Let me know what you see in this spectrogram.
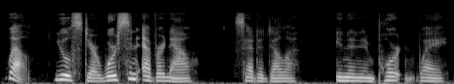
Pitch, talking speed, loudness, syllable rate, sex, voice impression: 165 Hz, 170 wpm, -19 LUFS, 5.5 syllables/s, female, feminine, adult-like, tensed, powerful, bright, clear, slightly fluent, friendly, slightly elegant, lively, slightly intense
